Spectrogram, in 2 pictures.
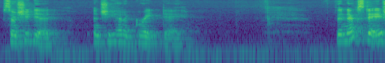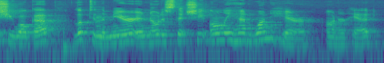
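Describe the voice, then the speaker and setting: A woman minister reading aloud to lead a church service, with deliberate, measured phrasing. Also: mid-range voice, expressive. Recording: roomy, echoing sound.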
